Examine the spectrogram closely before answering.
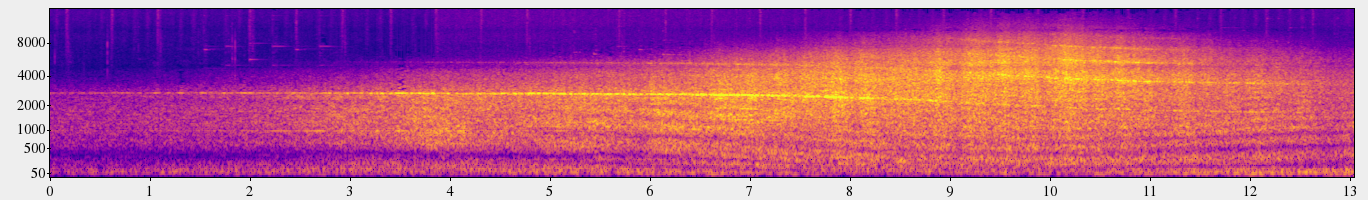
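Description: Four-engine Boeing 747 jet climbing out after takeoff and passing overhead: a broad engine roar that builds to its loudest about halfway through and holds, with a high whine that slides down in pitch as the plane goes over.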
